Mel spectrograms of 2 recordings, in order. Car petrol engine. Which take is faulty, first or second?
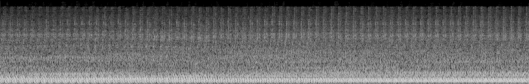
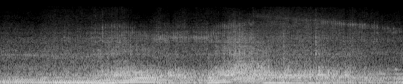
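first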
